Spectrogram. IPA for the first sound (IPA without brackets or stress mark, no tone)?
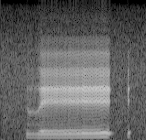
ð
